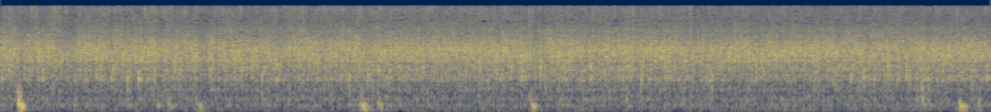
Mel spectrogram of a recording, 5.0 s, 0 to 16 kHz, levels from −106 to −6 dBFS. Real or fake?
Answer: real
